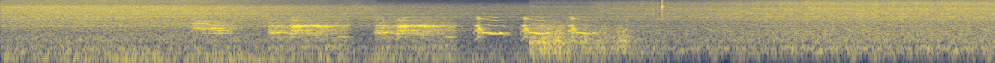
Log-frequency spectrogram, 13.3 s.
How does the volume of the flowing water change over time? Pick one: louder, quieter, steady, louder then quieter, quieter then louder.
quieter then louder.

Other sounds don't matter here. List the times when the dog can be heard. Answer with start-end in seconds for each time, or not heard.
2.5-8.0.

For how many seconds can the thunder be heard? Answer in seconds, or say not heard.
2 s.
